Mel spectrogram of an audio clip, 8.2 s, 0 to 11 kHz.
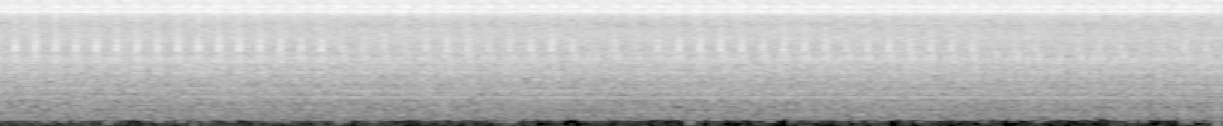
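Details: BMW 745i E65 just after a cold start at 2°C outside: sharp, light clacking about three or four times a second over a quiet idle, gone after 1 min 20 s; owner suspects an old chain tensioner.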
